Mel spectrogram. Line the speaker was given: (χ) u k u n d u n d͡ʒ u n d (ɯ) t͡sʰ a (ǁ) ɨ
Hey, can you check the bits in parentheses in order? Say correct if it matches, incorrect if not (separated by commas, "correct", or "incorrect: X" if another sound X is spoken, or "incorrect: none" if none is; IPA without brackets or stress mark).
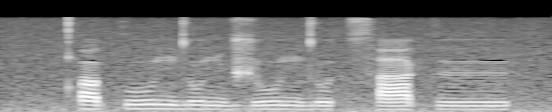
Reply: incorrect: qʰ, incorrect: u, incorrect: k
